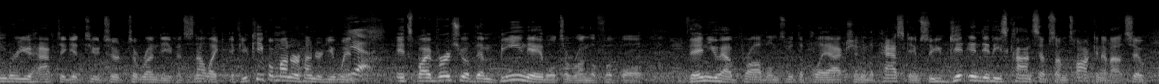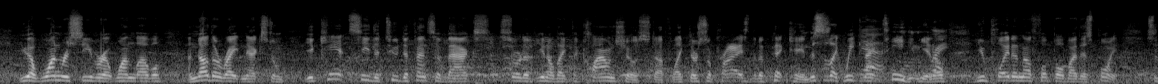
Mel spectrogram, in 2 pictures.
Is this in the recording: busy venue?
yes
